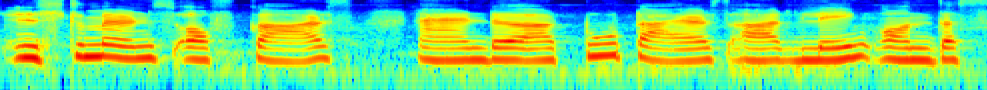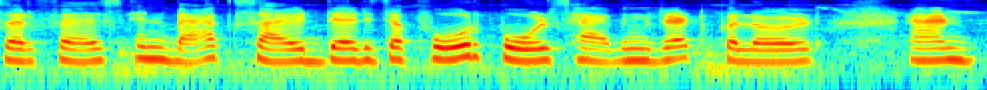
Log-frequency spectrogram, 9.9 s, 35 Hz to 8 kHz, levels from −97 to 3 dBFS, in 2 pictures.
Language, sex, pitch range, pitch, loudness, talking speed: English, female, 215-240 Hz, 220 Hz, -15 LUFS, 150 wpm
